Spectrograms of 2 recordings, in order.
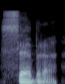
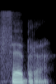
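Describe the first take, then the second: First: The word begins with an s sound. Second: The word begins with a th sound. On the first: This is how it is said in Latin America. "La seta is pronounced like an S" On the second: This is how it is said in Spain. "In Spain, it's pronounced like a T H"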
